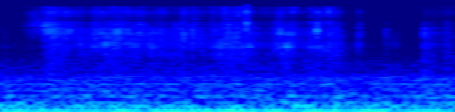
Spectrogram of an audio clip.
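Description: Clear plastic bag crinkling and rustling as it is handled around a shampoo bottle, a continuous rustle with small scattered crackles.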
